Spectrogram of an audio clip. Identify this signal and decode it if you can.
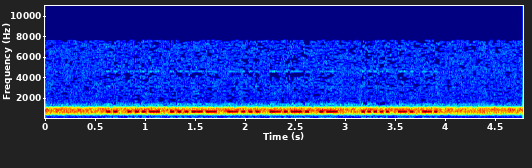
Morse code, heard as a keyed tone, about 35 wpm, 720 Hz, with noise. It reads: IV3BCA 5NN
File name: simple-file-list / VK0EK 10MCW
